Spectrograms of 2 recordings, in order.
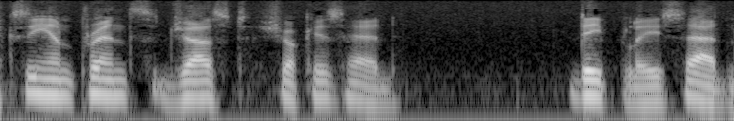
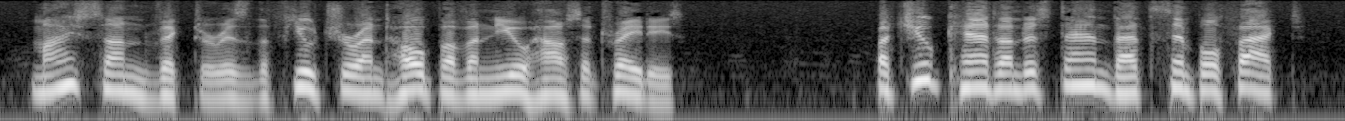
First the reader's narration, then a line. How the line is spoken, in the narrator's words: Kylia snapped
